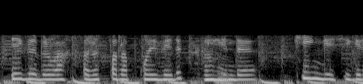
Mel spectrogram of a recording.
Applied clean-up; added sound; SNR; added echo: none; none; none; none.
